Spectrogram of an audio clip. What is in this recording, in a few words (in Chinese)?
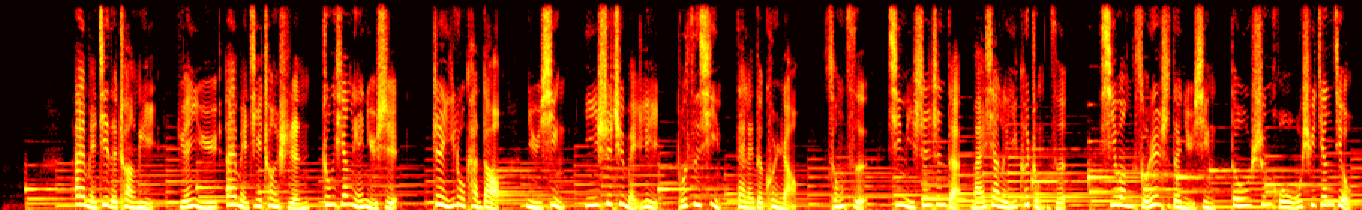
女; 爱美计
